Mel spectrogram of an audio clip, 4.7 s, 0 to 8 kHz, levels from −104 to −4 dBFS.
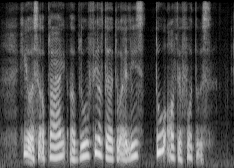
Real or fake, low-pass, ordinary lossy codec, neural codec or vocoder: fake; none; none; codec, 16 kHz, 16 kbps, FreqCodec, smaller model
